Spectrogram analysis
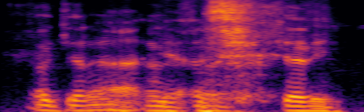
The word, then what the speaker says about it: Jedi: That's pronounced Jedi. Oh, Jedi. Yeah. Sorry. Jedi.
